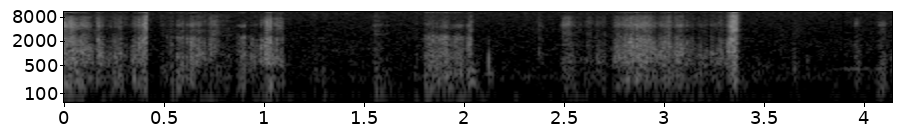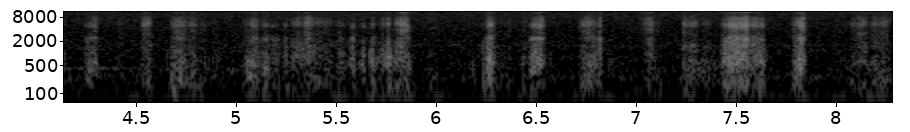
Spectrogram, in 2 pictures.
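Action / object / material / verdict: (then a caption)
scrape / steel fountain pen nib on a paper notebook page / paper / none. A steel EF fountain pen nib scratches ink strokes across a flat cream lined paper notebook page. Quiet, bright, dry scratching comes in short bursts separated by brief pauses, with a few sharper ticks and almost no low end.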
